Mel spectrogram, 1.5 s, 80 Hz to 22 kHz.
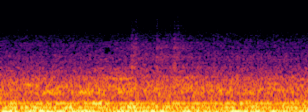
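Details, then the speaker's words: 1997 Chevy C1500 pickup that sat about 8 years, cruising on the highway at about 60 mph (80 on the dash) with window up; steady low engine and road drone with no knocks, bangs or rattles, just a flapping tarp. Oil pressure, charging and temperature were good. "Beats bangs or rattles that's just that I hearing is it me leaning against this door I hear that that tarp"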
